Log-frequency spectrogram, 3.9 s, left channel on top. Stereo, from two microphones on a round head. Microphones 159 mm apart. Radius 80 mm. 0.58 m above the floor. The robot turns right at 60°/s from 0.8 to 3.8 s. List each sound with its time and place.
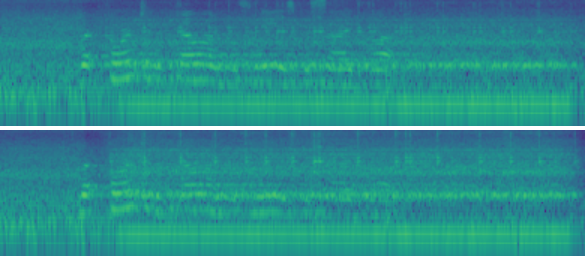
0.5 s a woman speaking: straight ahead, 1.7 m; by 2.8 s 120° left, 1.7 m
